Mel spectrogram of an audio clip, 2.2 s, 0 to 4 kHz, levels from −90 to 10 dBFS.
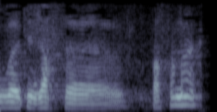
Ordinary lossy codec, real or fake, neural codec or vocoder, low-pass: MP3, 16 kbps; real; none; 3.6 kHz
